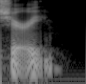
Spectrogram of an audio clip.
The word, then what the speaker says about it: Cherrie: Welcome, Sherry. – Thank you. – Sherry spelled with C-H-E-R-R-I-E. Is that right? – Yes. Yep. – But it's pronounced Sherry.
